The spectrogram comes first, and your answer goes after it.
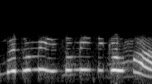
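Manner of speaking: squeaky high coaxing voice; high playful baby talk. Acted. Mother cooing high and loud at her baby. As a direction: pitch way up and tease the baby.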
